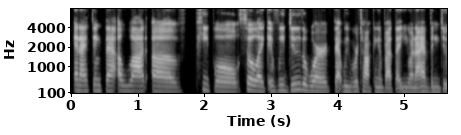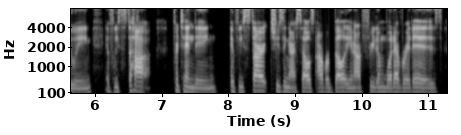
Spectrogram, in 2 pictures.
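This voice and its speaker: A woman with a notably low voice explains her thinking in an earnest, steady way. The sound is dry and close, as over a video call. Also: brisk, hardly any pauses, clean tone, dry recording. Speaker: guest and author. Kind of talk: casual conversation on a live video.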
